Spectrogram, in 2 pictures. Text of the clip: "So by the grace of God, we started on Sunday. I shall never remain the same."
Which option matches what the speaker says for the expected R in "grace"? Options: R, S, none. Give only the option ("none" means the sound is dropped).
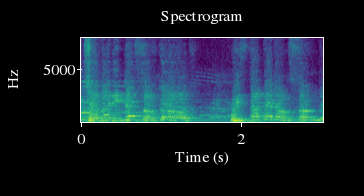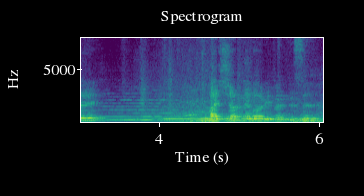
none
